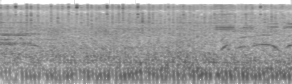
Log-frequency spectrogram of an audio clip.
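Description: Motorcycle engines running at speed with heavy wind noise on the microphone, and men shouting over them toward the end.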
